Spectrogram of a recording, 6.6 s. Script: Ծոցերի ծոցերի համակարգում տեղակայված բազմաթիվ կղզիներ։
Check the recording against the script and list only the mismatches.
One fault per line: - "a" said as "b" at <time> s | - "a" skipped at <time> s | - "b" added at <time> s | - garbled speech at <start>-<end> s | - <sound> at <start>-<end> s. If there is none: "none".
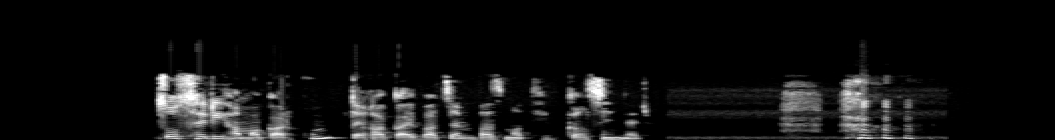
- "ծոցերի" skipped at 1.4 s
- "են" added at 2.9 s
- laugh at 4.9-5.8 s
